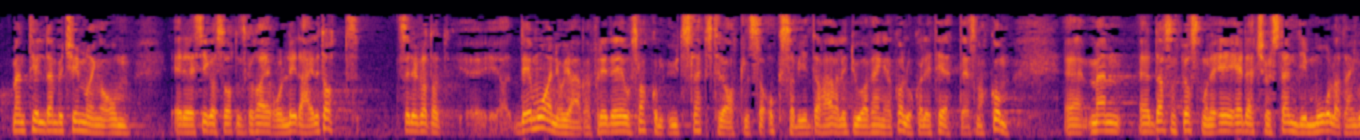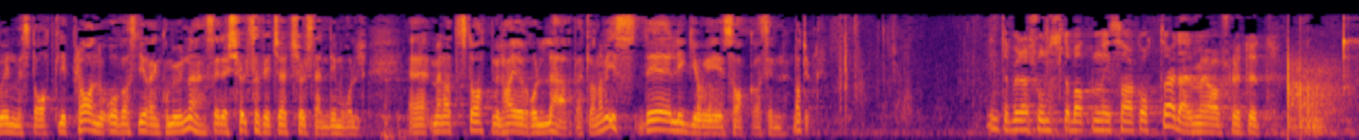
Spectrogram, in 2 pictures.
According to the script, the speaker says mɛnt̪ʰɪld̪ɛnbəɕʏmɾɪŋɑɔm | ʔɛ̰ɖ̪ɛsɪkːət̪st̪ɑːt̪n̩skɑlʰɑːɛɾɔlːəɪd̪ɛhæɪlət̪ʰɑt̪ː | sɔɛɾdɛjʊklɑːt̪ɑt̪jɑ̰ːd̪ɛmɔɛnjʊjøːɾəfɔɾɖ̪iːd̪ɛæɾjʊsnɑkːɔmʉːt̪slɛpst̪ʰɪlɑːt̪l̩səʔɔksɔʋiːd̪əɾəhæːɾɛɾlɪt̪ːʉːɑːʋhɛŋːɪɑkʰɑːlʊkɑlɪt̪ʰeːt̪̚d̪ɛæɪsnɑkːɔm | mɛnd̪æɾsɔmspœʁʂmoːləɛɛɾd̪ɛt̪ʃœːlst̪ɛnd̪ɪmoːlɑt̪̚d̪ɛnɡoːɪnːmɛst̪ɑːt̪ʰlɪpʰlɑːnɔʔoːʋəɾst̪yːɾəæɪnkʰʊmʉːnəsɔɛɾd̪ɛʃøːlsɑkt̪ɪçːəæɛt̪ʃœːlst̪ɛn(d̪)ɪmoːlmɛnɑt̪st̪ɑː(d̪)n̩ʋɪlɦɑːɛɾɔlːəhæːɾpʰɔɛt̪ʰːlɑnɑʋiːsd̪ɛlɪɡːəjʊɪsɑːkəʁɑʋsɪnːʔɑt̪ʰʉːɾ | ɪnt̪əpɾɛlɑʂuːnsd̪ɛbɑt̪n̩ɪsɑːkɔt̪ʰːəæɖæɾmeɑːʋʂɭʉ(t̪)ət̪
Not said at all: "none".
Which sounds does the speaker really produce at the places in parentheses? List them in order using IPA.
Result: d̪, t̪, t̪

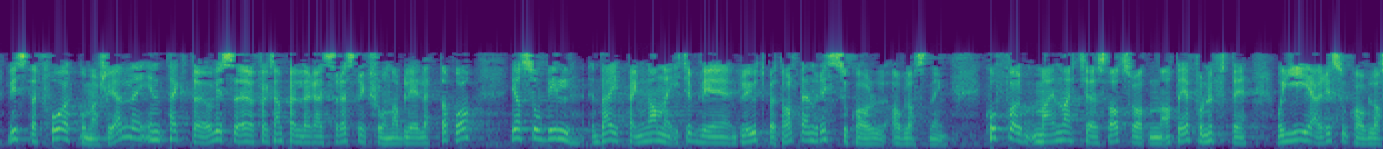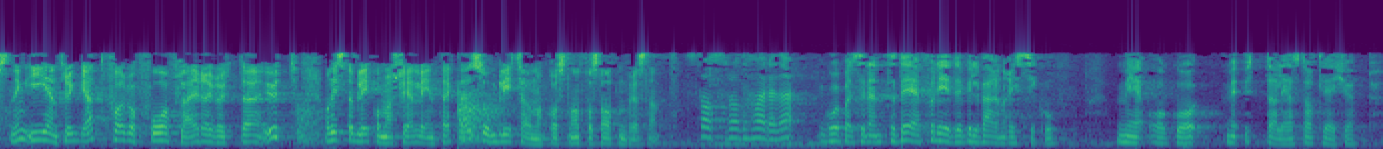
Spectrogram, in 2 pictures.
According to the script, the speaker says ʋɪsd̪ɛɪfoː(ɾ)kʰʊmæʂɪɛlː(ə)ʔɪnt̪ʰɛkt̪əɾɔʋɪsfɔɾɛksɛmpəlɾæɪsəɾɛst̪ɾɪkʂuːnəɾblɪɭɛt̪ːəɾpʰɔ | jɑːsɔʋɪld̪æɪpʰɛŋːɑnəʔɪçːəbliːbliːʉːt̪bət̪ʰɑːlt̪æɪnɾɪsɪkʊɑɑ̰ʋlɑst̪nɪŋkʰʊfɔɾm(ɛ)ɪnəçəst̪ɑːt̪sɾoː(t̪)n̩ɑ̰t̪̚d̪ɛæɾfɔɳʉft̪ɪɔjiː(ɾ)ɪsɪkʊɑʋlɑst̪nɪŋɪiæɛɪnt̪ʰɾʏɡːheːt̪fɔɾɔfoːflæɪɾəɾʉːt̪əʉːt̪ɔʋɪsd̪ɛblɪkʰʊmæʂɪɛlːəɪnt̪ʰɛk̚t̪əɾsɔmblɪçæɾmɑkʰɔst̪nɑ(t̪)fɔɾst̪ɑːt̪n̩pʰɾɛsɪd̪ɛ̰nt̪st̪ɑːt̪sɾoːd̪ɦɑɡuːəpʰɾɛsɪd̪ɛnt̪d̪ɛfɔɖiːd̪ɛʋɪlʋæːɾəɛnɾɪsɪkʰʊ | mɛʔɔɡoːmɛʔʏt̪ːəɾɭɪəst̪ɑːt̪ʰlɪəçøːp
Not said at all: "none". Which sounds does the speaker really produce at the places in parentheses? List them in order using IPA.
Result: ɾ, ə, æ, d̪, ɾ, d̪

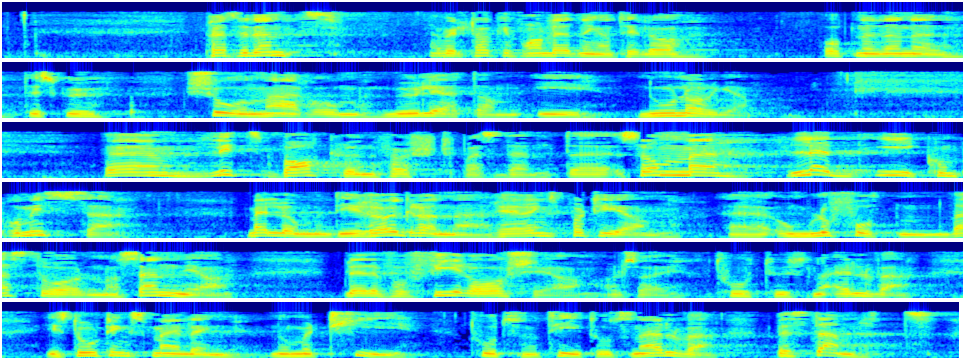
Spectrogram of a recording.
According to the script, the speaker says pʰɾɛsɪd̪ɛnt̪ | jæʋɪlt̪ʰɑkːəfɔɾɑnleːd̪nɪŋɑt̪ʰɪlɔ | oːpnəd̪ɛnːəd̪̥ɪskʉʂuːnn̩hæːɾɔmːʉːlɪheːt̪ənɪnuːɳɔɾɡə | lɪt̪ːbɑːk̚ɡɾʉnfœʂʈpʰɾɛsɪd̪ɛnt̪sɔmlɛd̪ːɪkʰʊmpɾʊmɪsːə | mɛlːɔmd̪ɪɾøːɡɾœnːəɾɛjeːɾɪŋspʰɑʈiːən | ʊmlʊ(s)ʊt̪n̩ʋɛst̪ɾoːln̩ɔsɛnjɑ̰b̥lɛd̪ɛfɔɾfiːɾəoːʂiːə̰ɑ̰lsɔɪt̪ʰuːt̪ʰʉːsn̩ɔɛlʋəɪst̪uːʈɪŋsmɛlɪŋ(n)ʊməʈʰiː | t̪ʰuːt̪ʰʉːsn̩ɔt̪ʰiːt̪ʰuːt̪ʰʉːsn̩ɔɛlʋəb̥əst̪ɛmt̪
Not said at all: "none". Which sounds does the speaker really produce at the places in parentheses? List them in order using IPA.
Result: f, n

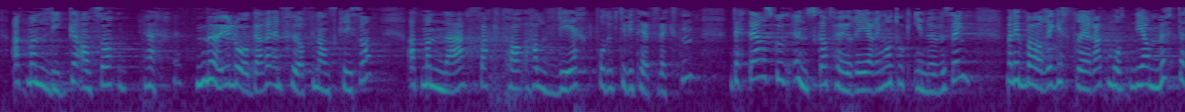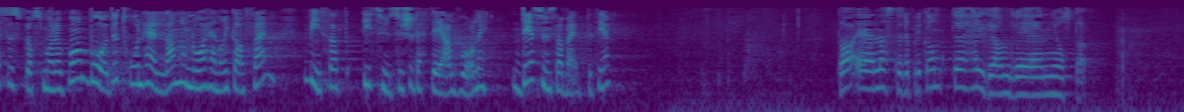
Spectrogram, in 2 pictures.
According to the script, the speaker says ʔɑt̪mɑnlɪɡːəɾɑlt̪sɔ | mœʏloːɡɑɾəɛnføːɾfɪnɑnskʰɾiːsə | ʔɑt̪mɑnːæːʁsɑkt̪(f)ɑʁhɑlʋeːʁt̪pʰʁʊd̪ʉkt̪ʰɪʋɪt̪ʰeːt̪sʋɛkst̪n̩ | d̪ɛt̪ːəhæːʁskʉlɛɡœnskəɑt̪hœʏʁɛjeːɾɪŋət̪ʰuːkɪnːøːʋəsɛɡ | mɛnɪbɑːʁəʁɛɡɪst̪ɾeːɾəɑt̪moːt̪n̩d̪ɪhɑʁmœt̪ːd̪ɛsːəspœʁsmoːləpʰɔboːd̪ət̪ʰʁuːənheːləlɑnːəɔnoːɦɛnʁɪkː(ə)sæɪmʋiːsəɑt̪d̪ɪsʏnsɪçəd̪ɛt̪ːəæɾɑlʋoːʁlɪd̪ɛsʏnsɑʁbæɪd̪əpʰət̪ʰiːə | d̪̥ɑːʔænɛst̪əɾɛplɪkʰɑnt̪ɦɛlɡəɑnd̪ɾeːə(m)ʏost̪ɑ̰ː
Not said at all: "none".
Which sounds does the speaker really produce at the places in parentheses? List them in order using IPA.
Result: h, ɑ, n

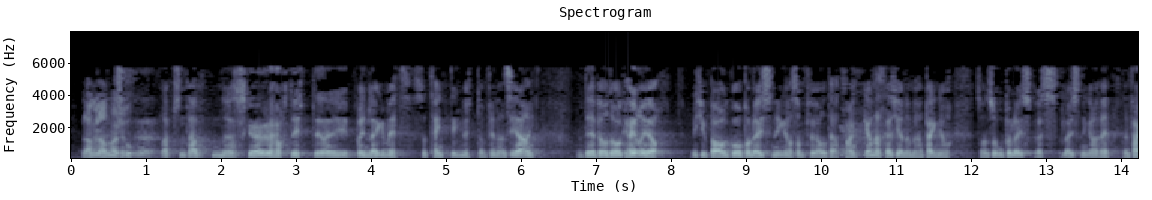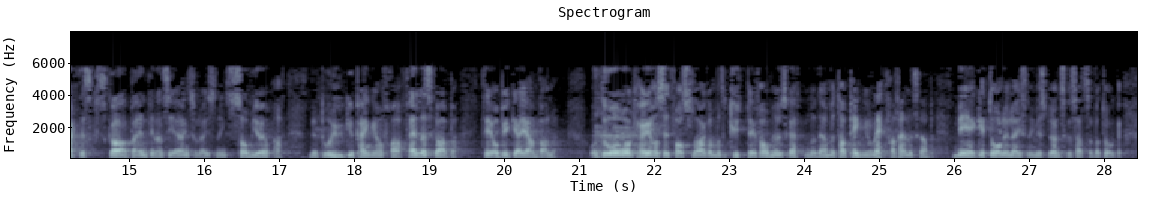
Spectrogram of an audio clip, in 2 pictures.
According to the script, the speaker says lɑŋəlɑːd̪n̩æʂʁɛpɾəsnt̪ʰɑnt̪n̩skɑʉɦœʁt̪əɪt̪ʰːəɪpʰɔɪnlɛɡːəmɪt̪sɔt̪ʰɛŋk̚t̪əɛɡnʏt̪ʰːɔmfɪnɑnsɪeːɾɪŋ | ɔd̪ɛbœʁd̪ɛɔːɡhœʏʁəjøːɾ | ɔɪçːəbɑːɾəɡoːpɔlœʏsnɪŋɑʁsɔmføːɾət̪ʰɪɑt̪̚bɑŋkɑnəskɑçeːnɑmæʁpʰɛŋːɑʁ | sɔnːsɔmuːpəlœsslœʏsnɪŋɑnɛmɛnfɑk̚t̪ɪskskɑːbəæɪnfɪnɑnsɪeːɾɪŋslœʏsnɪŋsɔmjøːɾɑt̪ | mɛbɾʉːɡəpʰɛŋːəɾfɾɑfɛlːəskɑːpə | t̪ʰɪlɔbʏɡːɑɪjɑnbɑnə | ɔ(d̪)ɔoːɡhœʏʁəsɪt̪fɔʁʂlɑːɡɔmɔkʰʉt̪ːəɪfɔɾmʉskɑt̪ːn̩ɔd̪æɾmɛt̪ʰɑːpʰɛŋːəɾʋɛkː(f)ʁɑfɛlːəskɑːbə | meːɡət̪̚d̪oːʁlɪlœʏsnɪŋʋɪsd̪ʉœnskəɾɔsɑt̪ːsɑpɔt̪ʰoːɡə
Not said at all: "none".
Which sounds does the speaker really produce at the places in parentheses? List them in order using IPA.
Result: d̪, f

